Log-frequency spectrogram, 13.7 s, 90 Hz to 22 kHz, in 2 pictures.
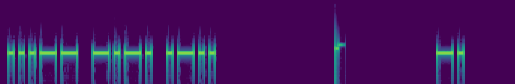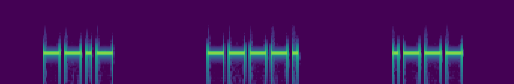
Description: Morse code, heard as a keyed tone, about 17 wpm, spaced as for 8 wpm, 700 Hz. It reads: 3CL NQ9J
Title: USA Call Signs - 6x Character Spacing - 17wpm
